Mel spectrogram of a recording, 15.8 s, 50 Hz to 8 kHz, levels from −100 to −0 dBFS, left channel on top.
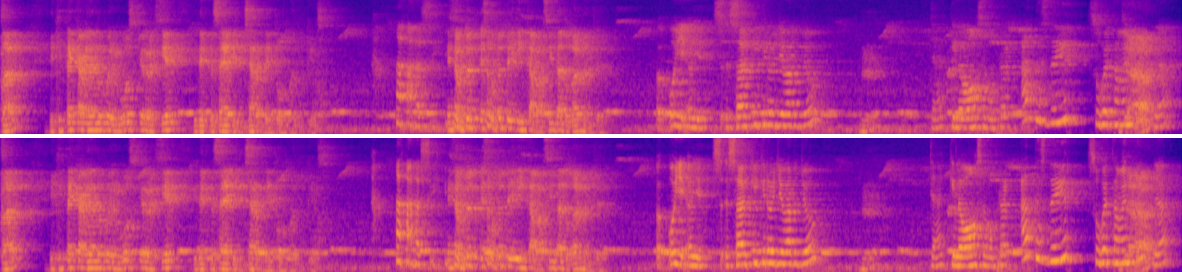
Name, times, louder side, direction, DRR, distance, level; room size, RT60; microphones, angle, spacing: voice 1, 0.0-4.3 6.0-8.0 11.4-11.7 14.9-15.3, equal, 15° left, -5 dB, 0.9 m, -30 dB
sound 1, 1.0-13.7, right 2 dB, 5° right, 1.1 m, -40 dB
voice 2, 5.0-6.2 8.7-10.9 12.4-14.3 14.5-15.6, right 4 dB, 75° right, 4 dB, 0.5 m, -29 dB
4.1 x 2.5 x 4.1 m, 0.87 s
head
